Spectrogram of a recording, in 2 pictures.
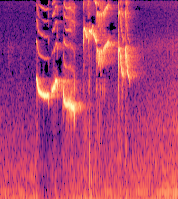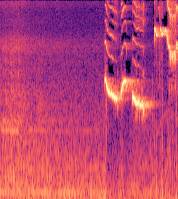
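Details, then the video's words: Relaxed ngeplong song of an orange-headed thrush, meant to prompt lazy thrushes to sing: two bright phrases of falling, wavering whistles mixed with scratchy high notes, separated by a quiet gap of about two seconds. "Kicauan Anis Merah || Ngeplong Santai"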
